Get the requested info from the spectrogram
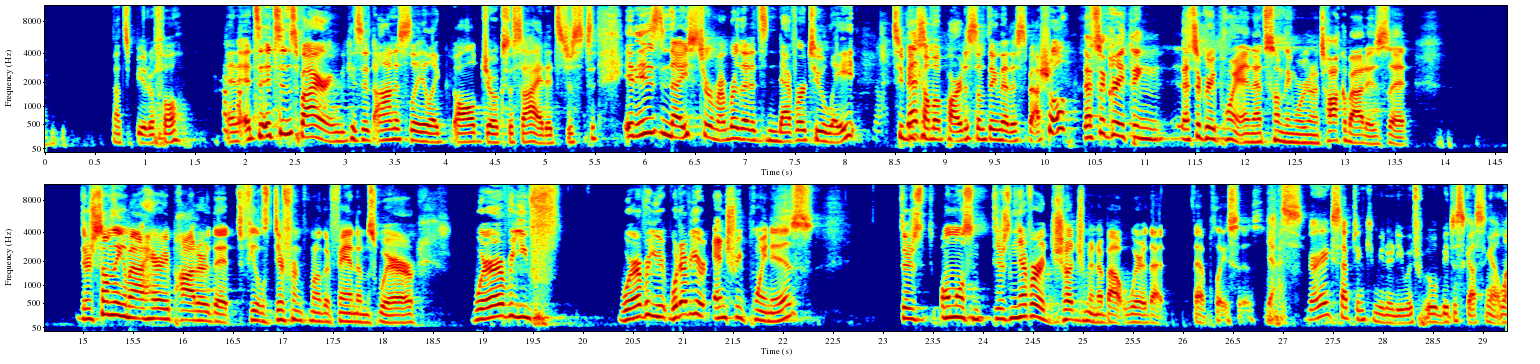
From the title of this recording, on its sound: Live From LeakyCon 2018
